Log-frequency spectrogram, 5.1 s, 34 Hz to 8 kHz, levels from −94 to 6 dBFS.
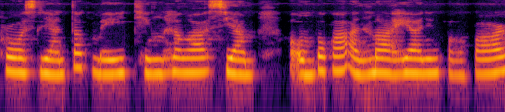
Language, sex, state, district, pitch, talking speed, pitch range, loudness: Mizo, female, Mizoram, Aizawl, 230 Hz, 190 wpm, 220-240 Hz, -16 LUFS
